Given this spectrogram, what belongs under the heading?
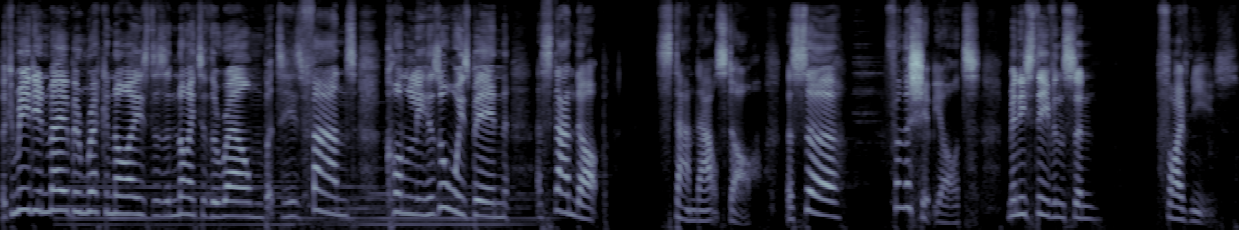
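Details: Adult woman, news narrator; Normal speech.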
